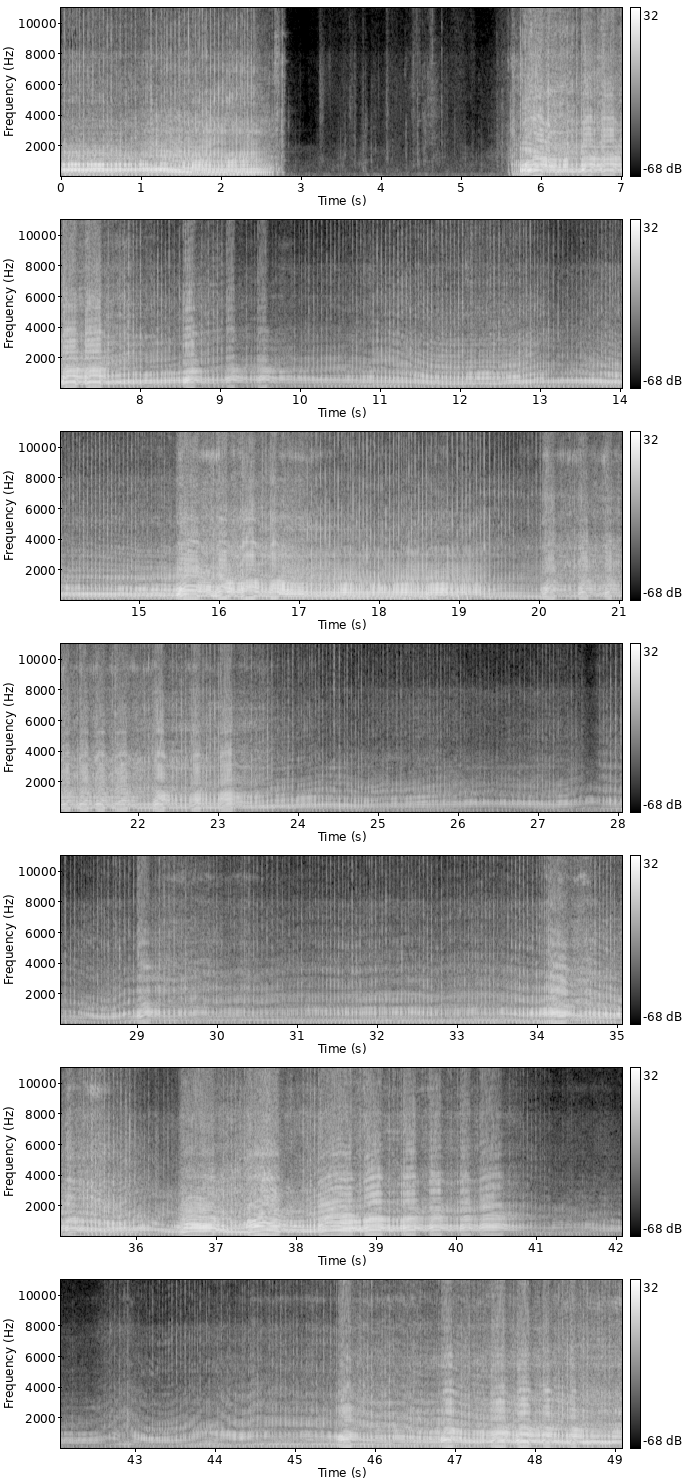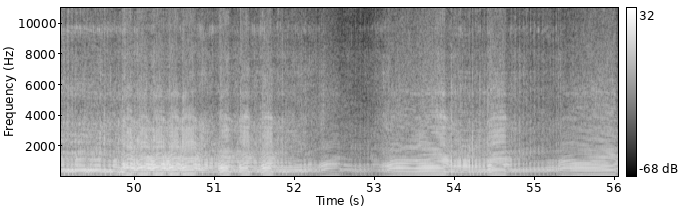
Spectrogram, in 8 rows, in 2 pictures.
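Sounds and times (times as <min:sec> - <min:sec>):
chainsaw engine revving: 0:00.0 - 0:02.9, 0:05.5 - 0:56.0.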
